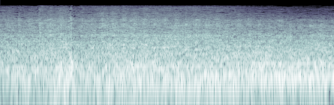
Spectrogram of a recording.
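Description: Steady noise of passing road traffic, with no clear speech over it.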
